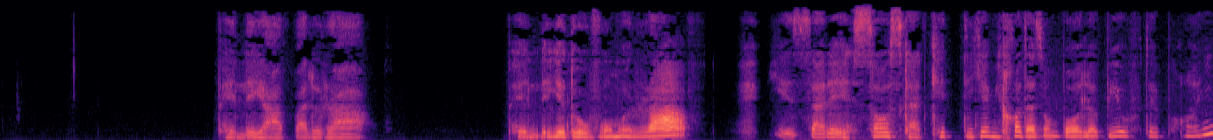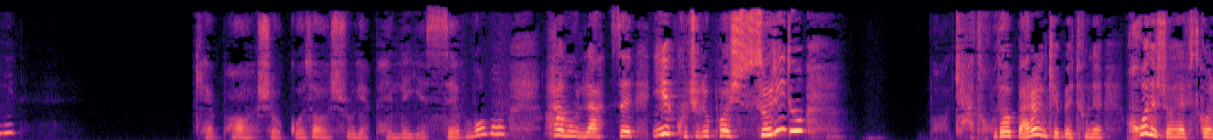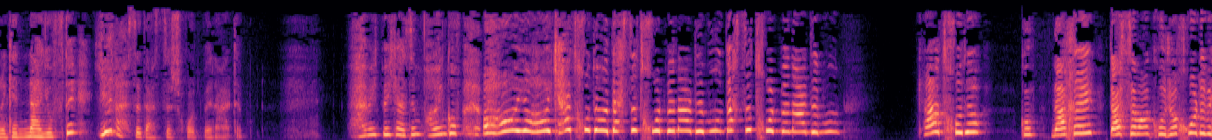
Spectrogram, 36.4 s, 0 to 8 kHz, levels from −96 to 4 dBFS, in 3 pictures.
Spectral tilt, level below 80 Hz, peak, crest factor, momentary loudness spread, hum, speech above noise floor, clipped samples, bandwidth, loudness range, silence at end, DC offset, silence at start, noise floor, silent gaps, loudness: -3.5 dB/octave; -70 dBFS; 0 dBFS; 18 dB; 24 LU; none; 67 dB; under 0.1%; 7.8 kHz; 23 LU; 0 s; under 0.1%; 2.25 s; -84 dBFS; none; -16 LUFS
